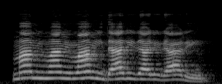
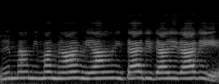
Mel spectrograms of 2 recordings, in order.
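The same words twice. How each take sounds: First: Put-on high and much louder childlike calling of mommy and daddy; a toddler calling out to an unresponsive parent, getting louder; three-year-old crying out. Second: Put-on high, childlike calling of mommy and daddy, repeated; three-year-old calling. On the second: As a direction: play a toddler tugging for a parent's attention. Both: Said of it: "when a three-year-old, imagine".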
